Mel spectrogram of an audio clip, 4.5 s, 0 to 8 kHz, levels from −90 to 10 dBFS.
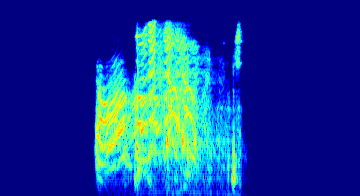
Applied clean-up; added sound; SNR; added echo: neural mask model Resemble Enhance denoiser.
